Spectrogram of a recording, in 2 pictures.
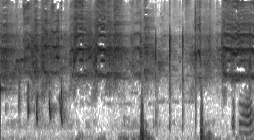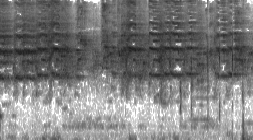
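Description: African grey parrot giving varied squawks, clicks and whistles, some rising and falling, over a steady bright chatter of other birds; a brief spoken word is heard.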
